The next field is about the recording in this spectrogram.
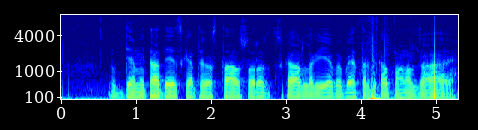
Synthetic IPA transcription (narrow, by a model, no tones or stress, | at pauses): ʊd̪jəmit̪ʰad̪eːskeəɾt̪ʰjeʋəst̪ʰaoswəɾəkaːɾləɡiekobɛɦt̪əɾbɪkəlpmaːnəld͡ʒaːɦaɦɛ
